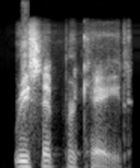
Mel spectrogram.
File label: "Reciprocate", American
